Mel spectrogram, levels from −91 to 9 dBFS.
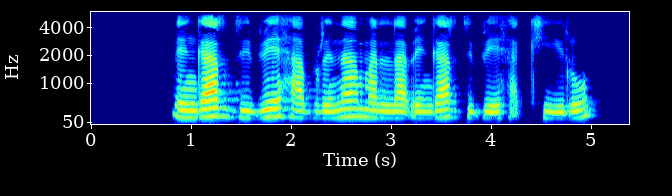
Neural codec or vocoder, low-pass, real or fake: none; 5.4 kHz; real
